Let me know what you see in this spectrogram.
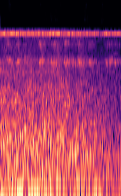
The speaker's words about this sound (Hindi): मैं कुछ कह पाती इससे पहले ट्रेन ने फिर झटका दिया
